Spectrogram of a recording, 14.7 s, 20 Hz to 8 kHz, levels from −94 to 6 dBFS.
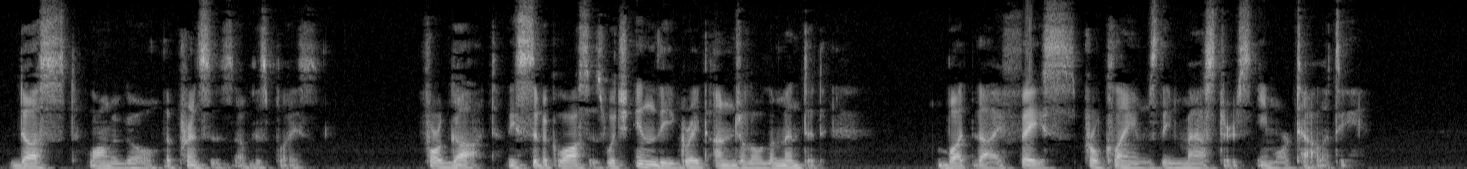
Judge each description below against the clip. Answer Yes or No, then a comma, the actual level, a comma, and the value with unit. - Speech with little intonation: Yes, narrow, 2.1 semitones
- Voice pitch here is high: No, low, 110 Hz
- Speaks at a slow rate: Yes, slow, 100 wpm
